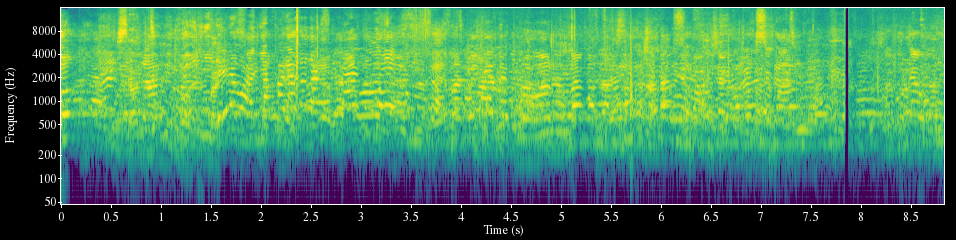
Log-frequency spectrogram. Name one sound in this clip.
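A woman speaks with animation into a microphone over a loudspeaker.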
